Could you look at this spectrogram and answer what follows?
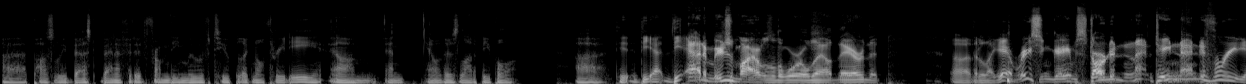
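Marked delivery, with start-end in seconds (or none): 10.0-12.5 voice pushed very high, squeaky. Doing a quick impression while discussing racing games: Adam Ismail impression. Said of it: "a perfect, flawless Adam impression".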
